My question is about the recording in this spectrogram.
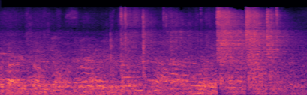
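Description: Onlookers' chatter echoing in a large hall during a longsword fencing exchange, with a few short sharp swishes about three seconds in as the fencers close.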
